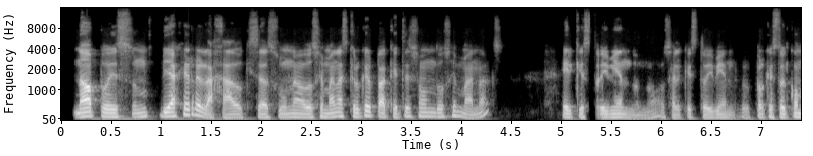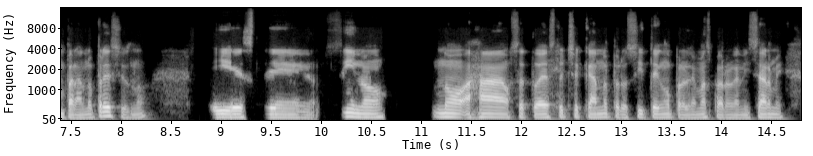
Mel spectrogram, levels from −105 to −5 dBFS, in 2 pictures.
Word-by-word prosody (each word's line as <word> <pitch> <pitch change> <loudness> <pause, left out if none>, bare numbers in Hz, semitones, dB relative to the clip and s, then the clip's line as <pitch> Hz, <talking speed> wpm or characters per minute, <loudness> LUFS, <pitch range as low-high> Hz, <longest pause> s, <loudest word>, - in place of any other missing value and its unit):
No, 135 +2 +9
pues, 120 -3 +1
un 125 +3 -3
viaje 135 +6 +4
relajado, 100 - +1
quizás 100 +3 -4
1 110 0 -1
o - - 0
2 105 - +1
semanas. 125 +3 0
Creo 125 - -2
que - - +2
el 150 - +1
paquete 110 +4 0
son 130 0 -4
2 125 -1 -3
semanas, 115 -11 -6 0.6
el 110 -1 0
que 105 - -2
estoy 105 0 -3
viendo, 105 -5 -2
¿no? 90 +4 -11
O - - -10
sea, 95 - -7
el 90 - -9
que - - -7
estoy 100 -1 -4
viendo, 100 -4 -7
porque - - -3
estoy - - +2
comparando 100 -5 -1
precios, 145 -7 +2
¿no? 95 +1 -9 0.6
Y 105 0 +6
este, 100 -1 0 0.2
sí 125 -1 +1
no. 110 0 +1 0.4
No, 115 -3 +3
ajá, 105 +1 +4
o - - -7
sea, - - -4
todavía 105 0 +3
estoy 105 +2 -5
checando, 110 -2 -2
pero 100 -4 -4
sí 110 - -5
tengo 105 0 -1
problemas 95 +3 -4
para 90 0 -4
organizarme. 100 +3 -2
105 Hz, 205 wpm, -25 LUFS, 100-120 Hz, 0.6 s, No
